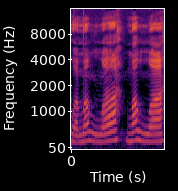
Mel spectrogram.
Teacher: Wa mallah, nah ini juga kalau ini tafhim ya. Lam jalalah sebelumnya harakatnya fathah ya, jadi tebal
